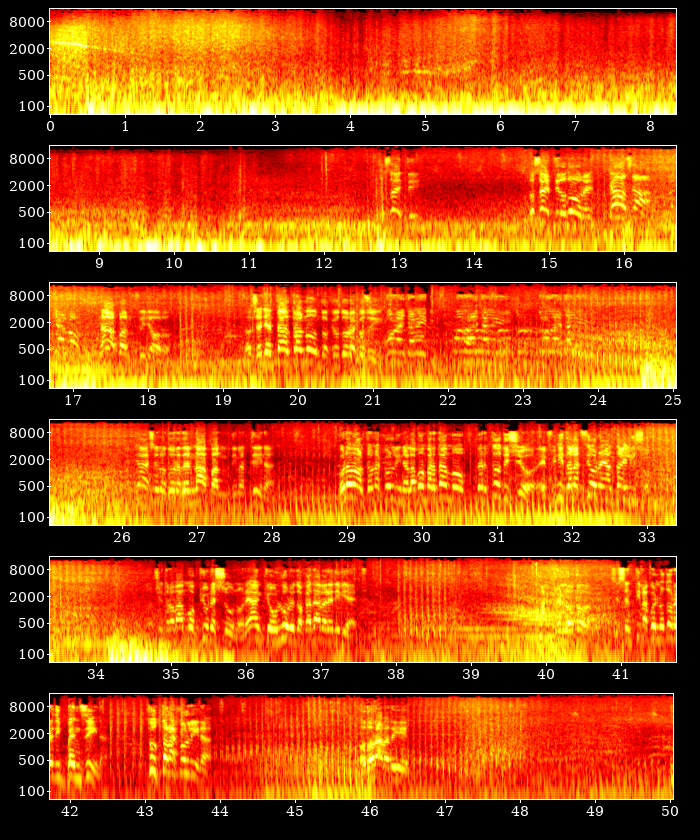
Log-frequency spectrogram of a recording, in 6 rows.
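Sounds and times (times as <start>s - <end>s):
helicopter rotor beating: 0.0s - 50.0s.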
